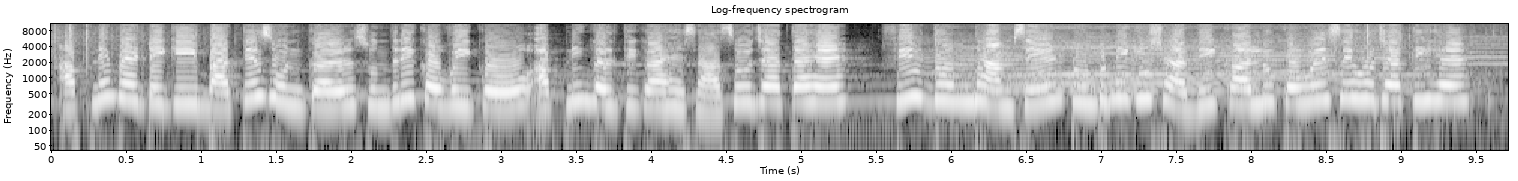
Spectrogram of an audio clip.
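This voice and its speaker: Very high-pitched woman storyteller. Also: a little slow, soft background music. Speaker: storyteller and narrator. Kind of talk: scripted children's story narration.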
